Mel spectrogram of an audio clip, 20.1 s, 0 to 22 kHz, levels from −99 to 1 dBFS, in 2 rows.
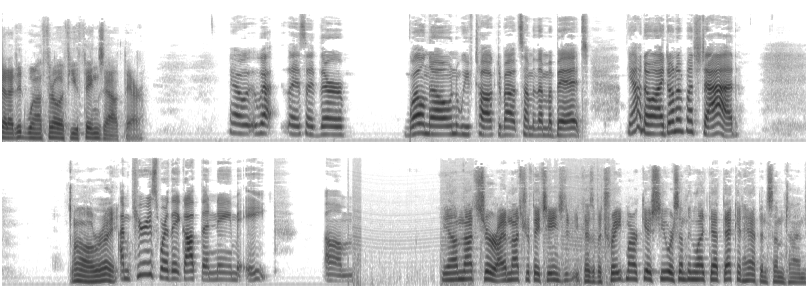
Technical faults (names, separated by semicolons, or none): computer activity noise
